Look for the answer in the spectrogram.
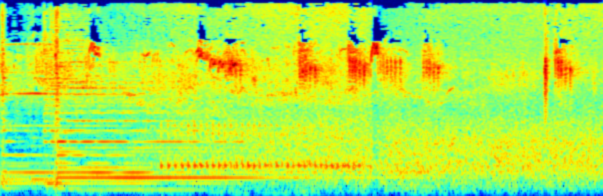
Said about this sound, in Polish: wydaje mi się, że mówimy tutaj o takim ptaszku, który nazywa się raniuszek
